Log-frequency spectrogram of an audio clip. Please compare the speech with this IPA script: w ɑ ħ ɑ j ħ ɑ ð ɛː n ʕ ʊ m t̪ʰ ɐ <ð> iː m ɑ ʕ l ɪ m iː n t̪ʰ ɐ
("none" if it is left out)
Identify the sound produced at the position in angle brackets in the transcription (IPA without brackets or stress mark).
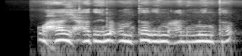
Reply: ð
